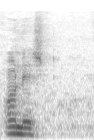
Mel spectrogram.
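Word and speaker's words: honest: में हम अ लिख जैसे ऑनेस्ट ऑनेस्ट में क्या लिखेंगे उच्चारण हो रहा अ लेकिन लिखने टाइम में एच ओ एन ई एस टी नेस्ट लिखते हैं सी तरह आई है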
